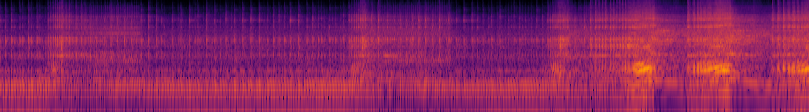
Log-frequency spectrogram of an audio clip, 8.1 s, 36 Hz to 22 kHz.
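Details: Honda Elite 120cc stroker two-stroke scooter build at first start, after a broken motor ground wire was replaced. A buzzy two-stroke running on its own, with quick throttle blips that rise and fall cleanly and no misfire.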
